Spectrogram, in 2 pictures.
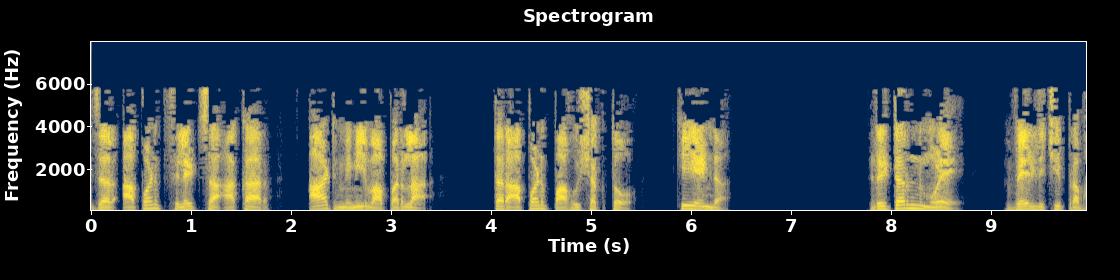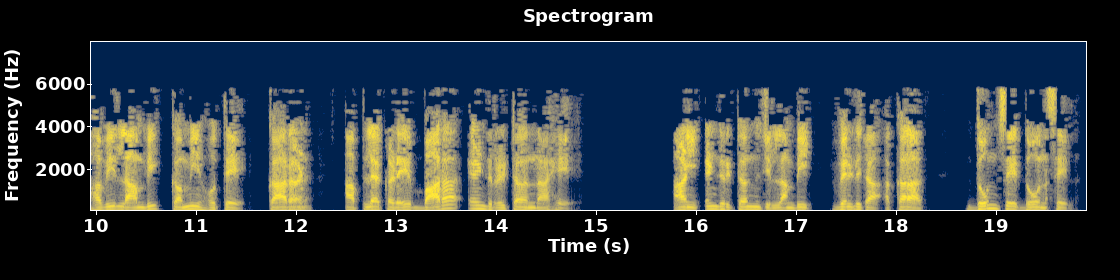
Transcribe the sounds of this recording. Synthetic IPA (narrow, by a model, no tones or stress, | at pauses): d͡zəɾapəɳfʰileʈt͡saʔakaɾ | aʈʰmimiːʋapəɾla̰ | t̪əɾapəɳpaɦuːɕəkt̪o | kiːeɳɖə | ɾiʈəɾnmuɭe | ʋeɾɖt͡ɕiːpɾəbʱaʋiːlambiːkːəmiːɦot̪e | kaɾəɳ | apljakəɽebaɾaeɳɖɾiʈəɾnaɦe | aɽ̃iʔeɳɖɾiʈəɾnd͡ʑilːambiː | ʋelɖt͡ɕaʔakat̪̚ | d̪ont͡sed̪onəsel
